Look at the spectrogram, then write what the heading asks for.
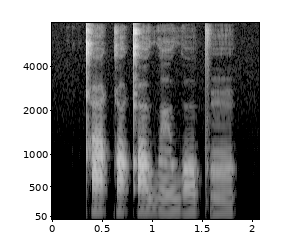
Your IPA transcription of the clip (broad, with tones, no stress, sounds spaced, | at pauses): qʰ i˨ q ø˦ qʼ o˦ w ø˨ w ɔ˨˦ pʼ õ˨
